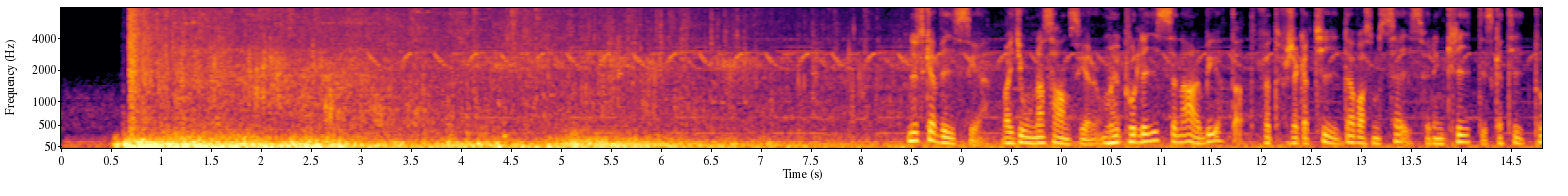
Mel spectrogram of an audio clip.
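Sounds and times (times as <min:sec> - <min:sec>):
reconstructed bomb explosion sound effect: 0:00.5 - 0:08.4
speech: 0:08.5 - 0:14.8.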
